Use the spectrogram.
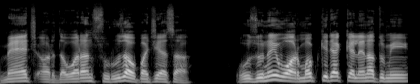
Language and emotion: Goan Konkani, angry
